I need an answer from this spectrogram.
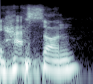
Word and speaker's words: Jason: so cool i mean blocker used to call me hassan you know because i in spain they pronounced the jays like a her says hassan come here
